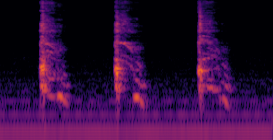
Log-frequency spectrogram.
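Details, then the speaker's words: Acted demonstration of a post-abdominal-surgery pneumonia-prevention exercise: after three deep breaths with the third held three to five seconds, three forceful coughs in quick succession without a breath between, forcing mucus to dislodge. "so again that's just kind of forcing myself to cough and forcing that mucus to dislodge and not build up to cause that pneumonia"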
